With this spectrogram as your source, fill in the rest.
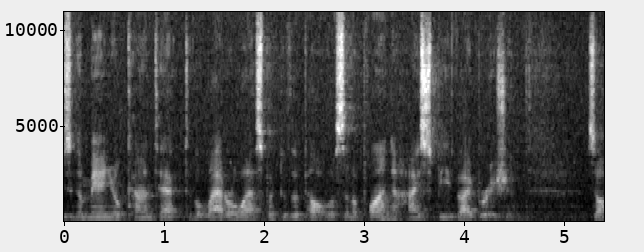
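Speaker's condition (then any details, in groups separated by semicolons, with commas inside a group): No condition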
